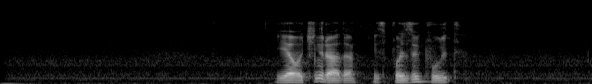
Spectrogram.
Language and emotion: Russian, positive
